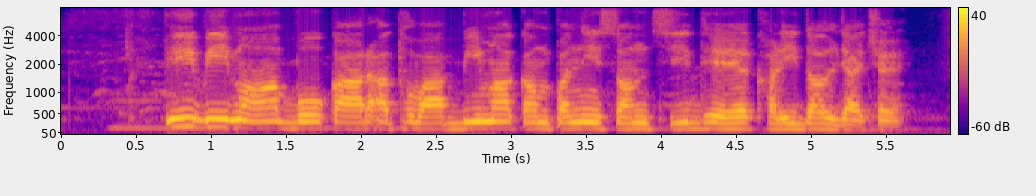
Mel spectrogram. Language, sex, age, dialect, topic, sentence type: Maithili, male, 18-24, Eastern / Thethi, banking, statement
